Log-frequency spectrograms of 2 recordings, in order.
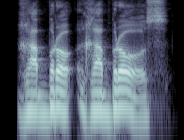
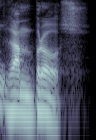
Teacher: it is pronounced like mb, not b. So you wouldn't necessarily say rabros without the m.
